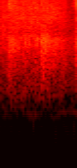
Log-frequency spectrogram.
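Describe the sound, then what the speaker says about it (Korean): Brief burst of warm applause from a church congregation during a Sunday worship service, a dense even wash of many hands clapping, fairly faint and with no talk. "따뜻한 박수로 하시고"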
